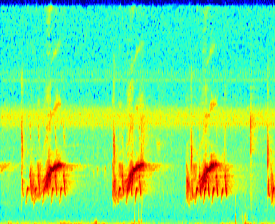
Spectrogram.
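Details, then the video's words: Towhee mating call, three loud chirped phrases that each sweep sharply upward, spaced about a second and a quarter apart, over faint low background rumble. "Towhee mating call meeting and other birds join in"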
